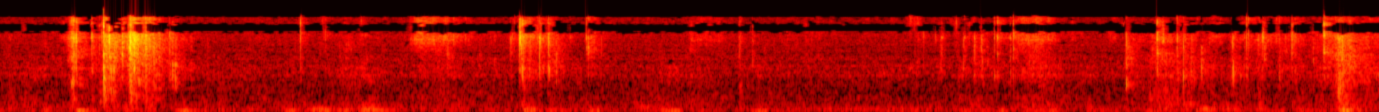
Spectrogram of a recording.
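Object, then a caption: Bar of soap scratched with a knife tip. The tip of an orange utility knife scores and scratches a grid pattern into the gold-painted, patterned face of a palm-sized solid bar of soap held in one hand. Crisp, bright scraping clicks come in short bursts, loudest near the start and again at the end. A soft low rumble runs underneath.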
